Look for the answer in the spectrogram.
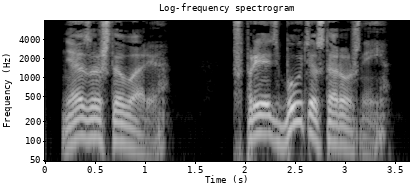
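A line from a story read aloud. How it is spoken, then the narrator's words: Calm steady reply. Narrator (Russian): прежним спокойным тоном ответил Художников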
